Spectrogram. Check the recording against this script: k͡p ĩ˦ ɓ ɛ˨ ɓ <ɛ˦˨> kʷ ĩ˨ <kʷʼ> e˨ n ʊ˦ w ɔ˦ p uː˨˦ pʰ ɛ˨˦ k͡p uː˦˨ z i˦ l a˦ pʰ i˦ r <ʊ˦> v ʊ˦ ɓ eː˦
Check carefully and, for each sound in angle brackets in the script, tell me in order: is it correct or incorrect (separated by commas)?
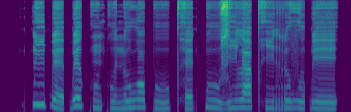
incorrect, incorrect, correct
